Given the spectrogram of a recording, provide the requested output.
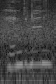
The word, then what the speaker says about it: Hindman: Lewis Jr., design architect, Dennis Hindman, I hope I'm pronouncing that correctly, it's Hyndman, project architect, and Shelley Hindman, interior design architect.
